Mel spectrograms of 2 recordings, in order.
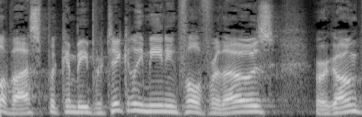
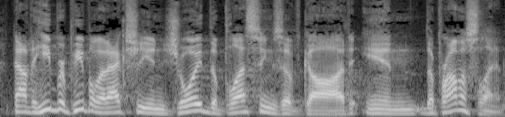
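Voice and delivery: normal talking voice

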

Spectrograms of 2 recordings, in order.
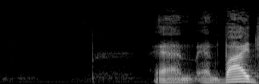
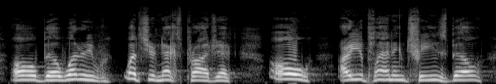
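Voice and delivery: high, loud gushing sycophant voice; hammed-up adoring admirer, much higher; mock fawning fan; 10 semitones higher, 7 dB louder than usual. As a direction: gush like a starstruck talk-show fan. Mocking fawning TV audience.

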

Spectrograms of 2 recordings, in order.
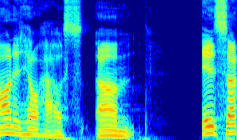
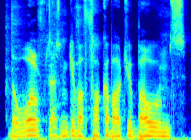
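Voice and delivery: Liam Neeson voice; 4 semitones lower than usual. Retold or imitated. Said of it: "I'm finding the voice".

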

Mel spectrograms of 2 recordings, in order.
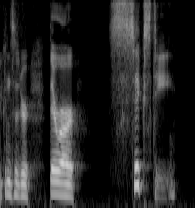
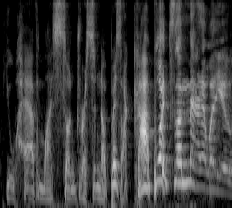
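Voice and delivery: higher, hammed-up New York Italian accent yelling; mock Italian-American mobster; 8 semitones higher than usual. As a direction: overblown mob dad scolding in an Italian-American accent. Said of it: "he's just like".

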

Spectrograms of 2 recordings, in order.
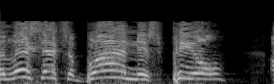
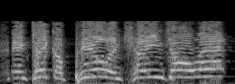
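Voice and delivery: ordinary delivery

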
